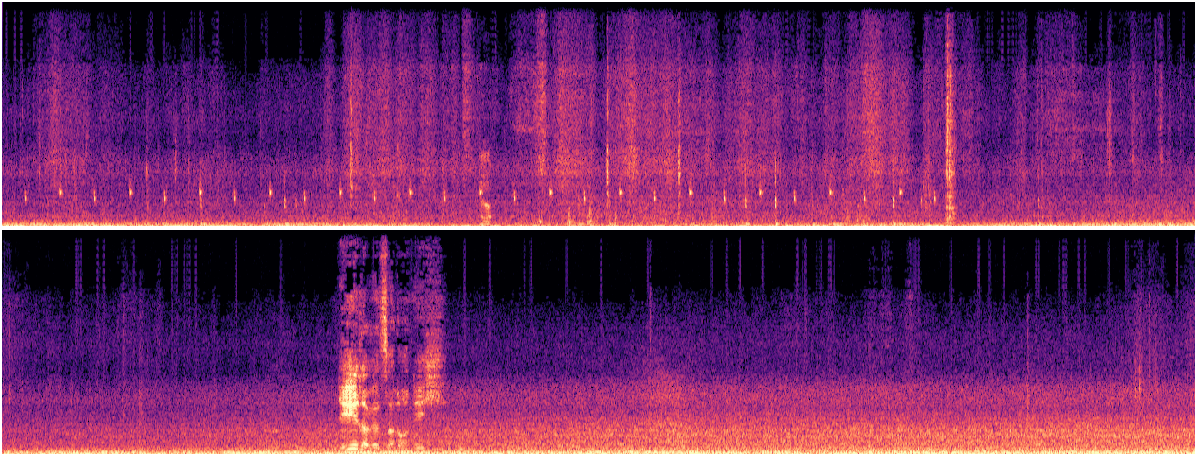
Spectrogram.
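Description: Tyres rumble on a snowy road.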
